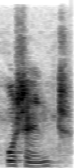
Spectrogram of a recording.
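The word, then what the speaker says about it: Quotient: কোশেন্ট শব্দটার উচ্চারণ হবে কোশেন্ট।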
